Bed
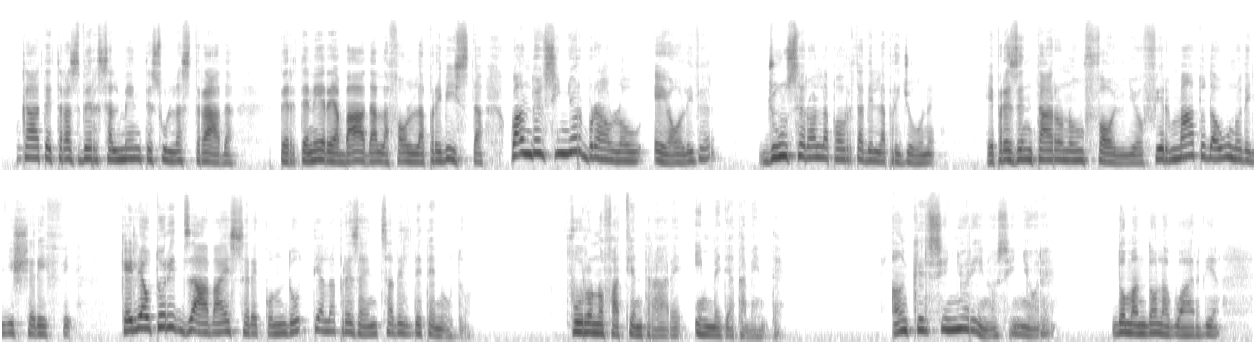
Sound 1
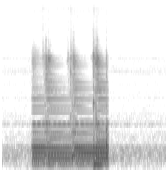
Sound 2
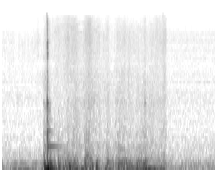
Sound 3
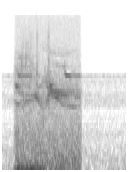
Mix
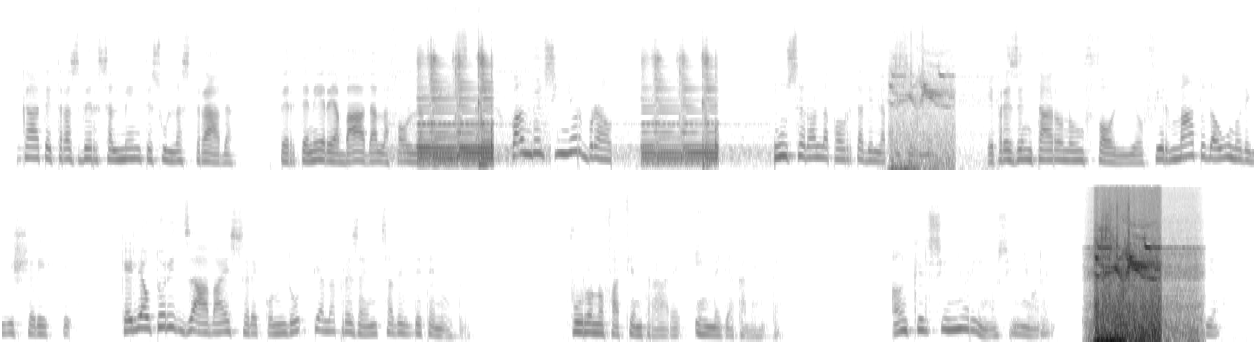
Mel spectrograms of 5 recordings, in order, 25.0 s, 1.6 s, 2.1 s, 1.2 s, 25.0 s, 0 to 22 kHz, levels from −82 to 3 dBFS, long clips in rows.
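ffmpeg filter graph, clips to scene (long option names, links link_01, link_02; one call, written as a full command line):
ffmpeg -i bed.wav -i cue0.wav -i cue1.wav -i cue2.wav -filter_complex "[1:a]asplit=2[link_01][link_02];[3:a]asplit=2[link_03][link_04];[0:a]volume=-16dB[link_05];[link_01]highpass=110[link_06];[link_02]asplit=2[link_07][link_08];[link_08]adelay=13,volume=-4dB[link_09];[link_07][link_09]amix=inputs=2:normalize=0[link_10];[link_04]alimiter=level_in=24dB:limit=-1dB:release=50:level=0:latency=1[link_11];[link_05]asplit=2[link_12][link_13];[link_12]atrim=end=6.094[link_14];[link_10]atrim=end=1.64,asetpts=PTS-STARTPTS,volume=-10dB[link_15];[link_13]atrim=start=7.726[link_16];[link_06]atrim=end=1.64,asetpts=PTS-STARTPTS,volume=-4dB,afade=type=in:duration=0.004:curve=hsin,afade=type=out:start_time=1.636:duration=0.004:curve=hsin,adelay=169785S[link_17];[link_03]atrim=end=1.24,asetpts=PTS-STARTPTS,volume=-12.5dB,afade=type=in:duration=0.02,afade=type=out:start_time=1.22:duration=0.02,adelay=385434S[link_18];[link_11]atrim=end=1.24,asetpts=PTS-STARTPTS,volume=-3.5dB,afade=type=in:duration=0.1,afade=type=out:start_time=1.14:duration=0.1,adelay=23320[link_19];[link_14][link_15]acrossfade=duration=0.004:curve1=hsin:curve2=hsin[link_20];[link_20][link_16]acrossfade=duration=0.004:curve1=hsin:curve2=hsin[link_21];[link_21][link_17][link_18][link_19]amix=inputs=4:normalize=0" out.wav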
